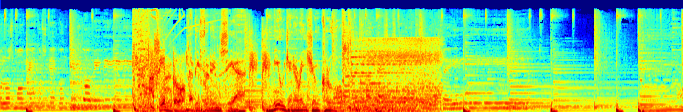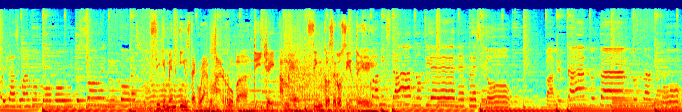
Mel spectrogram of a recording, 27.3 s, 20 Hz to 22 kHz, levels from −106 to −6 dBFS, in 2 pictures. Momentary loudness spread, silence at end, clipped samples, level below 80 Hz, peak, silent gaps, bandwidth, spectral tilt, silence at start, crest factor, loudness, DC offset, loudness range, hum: 11 LU; 0 s; under 0.1%; -20 dBFS; 0 dBFS; none; 16 kHz; -4.5 dB/octave; 0 s; 14 dB; -15 LUFS; under 0.1%; 9 LU; none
